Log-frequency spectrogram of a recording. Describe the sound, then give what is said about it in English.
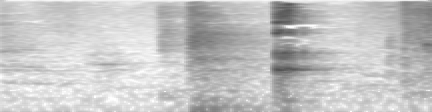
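A burp sound effect: faint, rough, gurgling bursts over low background noise, with the strongest belch in the middle. “We've got two burps sound effects.”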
